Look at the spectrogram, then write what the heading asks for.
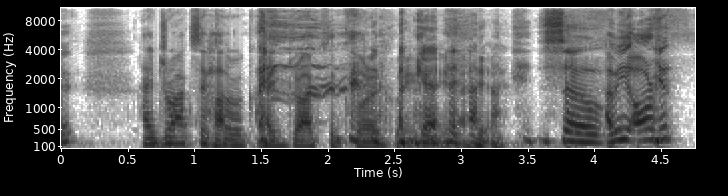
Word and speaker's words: hydroxychloroquine: right now and find doctors who still say hydrochloroquine how do you pronounce it you get better pronouncing that one drama how do you say it hydroxyl hydroxychloroquine yeah so i mean our friend brendan schaub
